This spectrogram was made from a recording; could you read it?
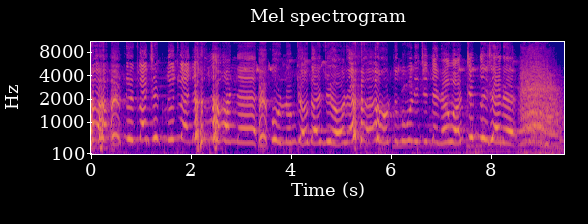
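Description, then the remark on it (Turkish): A voice imitates an elephant crying in pain after an ant bit its trunk, a long run of wavering, sobbing wails and whimpers with rising and falling pitch, fairly loud, ending in a breathy burst. “Artık filin canı o kadar çok yanıyormuş ki ağlamaya başlamış.”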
